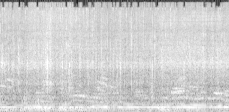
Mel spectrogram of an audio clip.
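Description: Ingredients for a hyacinth bean mash sizzle and crackle steadily in a hot pan, a close, continuous frying hiss with occasional stirring scrapes.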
